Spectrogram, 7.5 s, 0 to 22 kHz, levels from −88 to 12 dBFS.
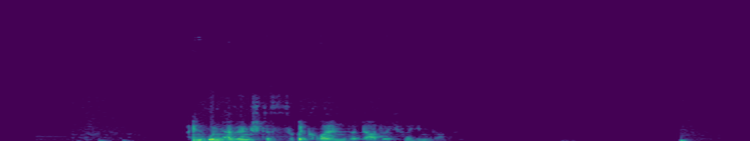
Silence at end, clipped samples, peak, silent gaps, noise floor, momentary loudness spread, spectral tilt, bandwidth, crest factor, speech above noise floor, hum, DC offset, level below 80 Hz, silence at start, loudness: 0.65 s; under 0.1%; -2 dBFS; 4.81-5.59 s, 5.74-6.78 s; -86 dBFS; 14 LU; -10.5 dB/octave; 5.8 kHz; 24 dB; 64 dB; none; under 0.1%; -62 dBFS; 1.9 s; -22 LUFS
